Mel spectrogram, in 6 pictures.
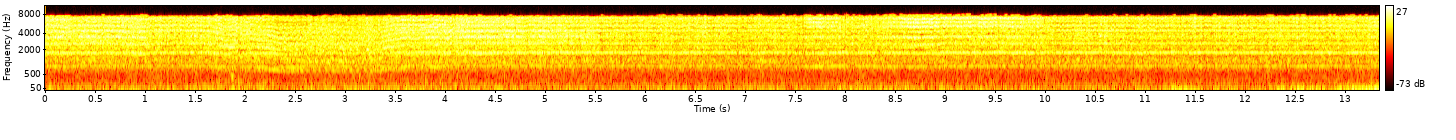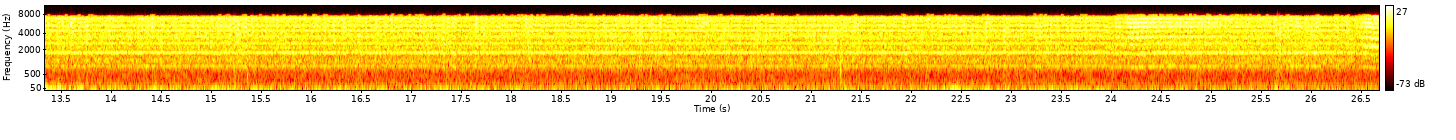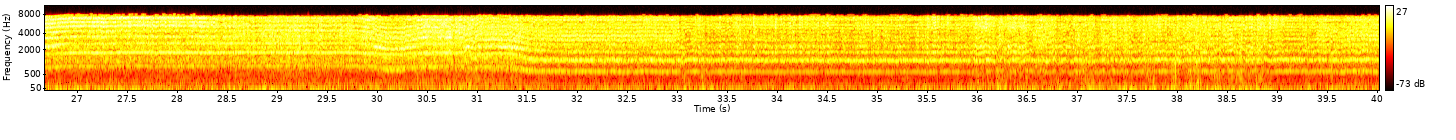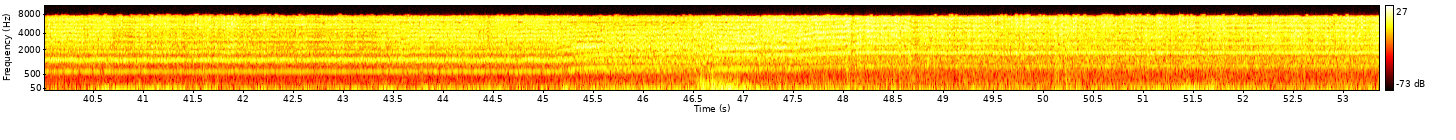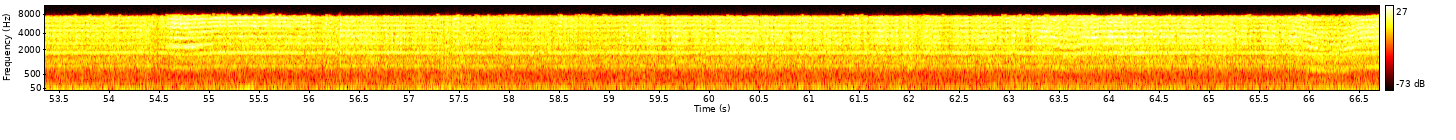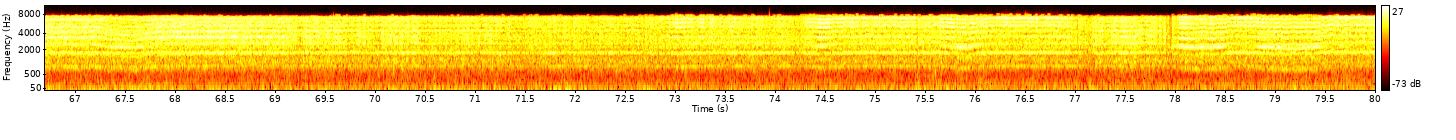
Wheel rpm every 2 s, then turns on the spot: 230, 210, 230, 230, 230, 240, 230, 230, 230, 240, 230, 230, 230, 230, 230, 210, 160, 160, 160, 160, 160, 160, 170, 200, 230, 230, 230, 230, 230, 230, 230, 230, 230, 220, 230, 230, 230, 230, 230, 220.
none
